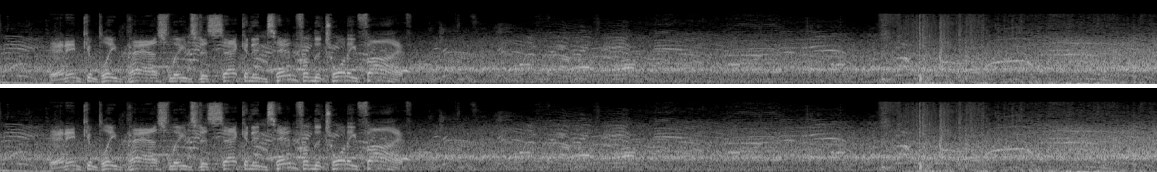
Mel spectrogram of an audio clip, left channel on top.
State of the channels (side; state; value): both; identical; correlation 1.00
